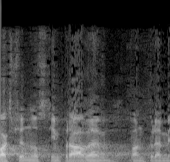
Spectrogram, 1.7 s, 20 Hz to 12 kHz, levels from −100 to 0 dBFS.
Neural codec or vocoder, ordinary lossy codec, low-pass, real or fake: none; AAC, 32 kbps; 9.9 kHz; real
